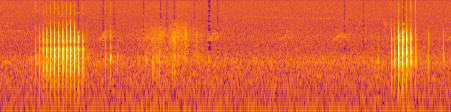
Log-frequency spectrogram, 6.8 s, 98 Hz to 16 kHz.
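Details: Black stork at the nest at feeding time, 6:07 a.m. on 6 August 2022, with big fish brought in: two rapid, rattling pulsed bursts, one early and one near the end, over steady background hiss.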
